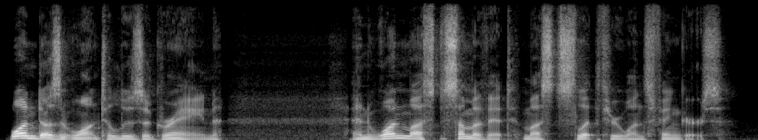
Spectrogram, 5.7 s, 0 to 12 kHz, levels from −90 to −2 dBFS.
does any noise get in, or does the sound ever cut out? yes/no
no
